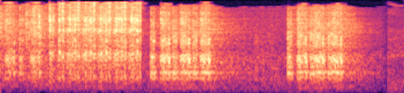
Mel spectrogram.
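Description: Many camera shutters clicking rapidly, a dense clatter of shots typical of press photographers at a signing. It comes in two stretches with a brief lull about a second in, and stops just before the end.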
